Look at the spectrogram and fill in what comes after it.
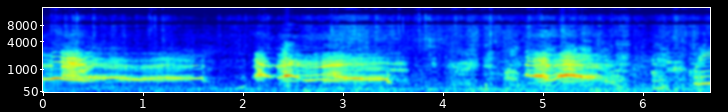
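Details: Husky in a backyard where foster dog Varian and Nova were found digging a hole in the bushes; three drawn-out, wavering moaning vocalizations, each lasting over a second, separated by short pauses, with a person talking to the dogs in between.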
